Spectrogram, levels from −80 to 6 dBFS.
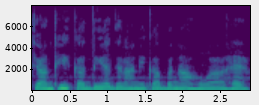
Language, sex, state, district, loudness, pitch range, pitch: Hindi, female, Uttar Pradesh, Ghazipur, -33 LUFS, 200-215 Hz, 210 Hz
